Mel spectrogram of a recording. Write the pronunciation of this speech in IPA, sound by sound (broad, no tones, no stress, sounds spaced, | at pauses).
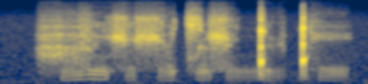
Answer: h a v ẽ ʃ ʌ ʃ ʌ t͡ɕ a ʂ e ŋ͡ǃ ʉ ǃʰ e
